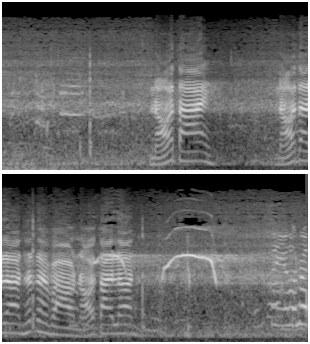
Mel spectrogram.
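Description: A child splashes while swimming.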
